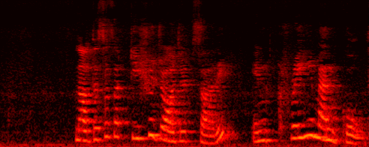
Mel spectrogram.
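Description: A woman speaks close by with animation.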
